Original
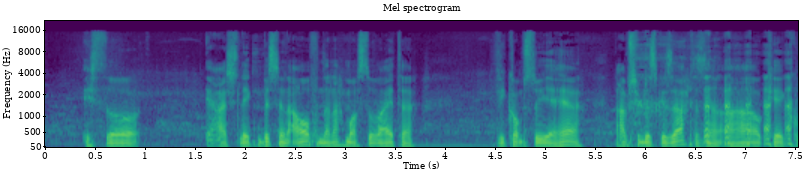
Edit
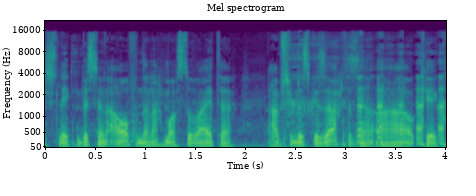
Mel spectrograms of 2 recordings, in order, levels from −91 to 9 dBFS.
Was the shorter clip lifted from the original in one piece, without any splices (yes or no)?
no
